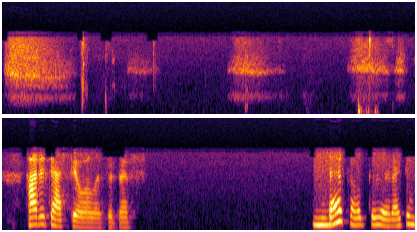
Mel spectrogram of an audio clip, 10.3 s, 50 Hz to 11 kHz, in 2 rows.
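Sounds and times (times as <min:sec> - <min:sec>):
deep deliberate breaths: 0:00.0 - 0:02.1, 0:02.8 - 0:03.7, 0:04.3 - 0:05.5
speech: 0:05.5 - 0:06.9, 0:09.2 - 0:10.3.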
